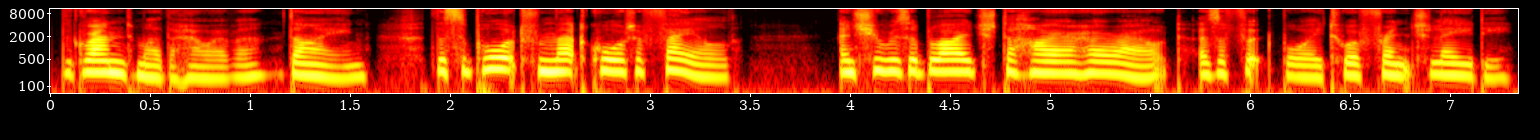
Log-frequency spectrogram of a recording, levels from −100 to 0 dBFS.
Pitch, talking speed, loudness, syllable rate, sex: 205 Hz, 205 wpm, -21 LUFS, 5.9 syllables/s, female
